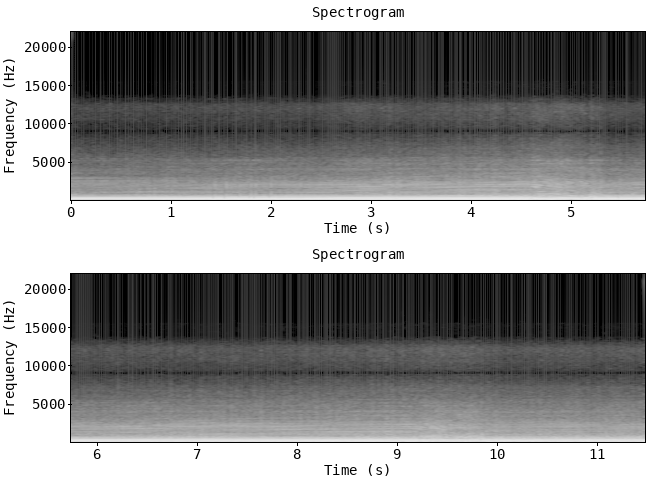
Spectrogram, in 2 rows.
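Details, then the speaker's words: 1984 Yamaha XT600 single-cylinder in the desert after swapping wrong-sized carb jets for correct standard jets, pilot screw at 1.5 turns: climbs cleanly through the gears, pitch rising smoothly, no stumble or bog; healthy acceleration, best it's ever run. "Actually, that seems better. Honestly, that seemed way better. >> Like we got power. >> That was the best it's ever been."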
